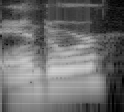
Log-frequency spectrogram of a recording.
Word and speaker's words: Andor: Was it Andor? That's how you pronounce it.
